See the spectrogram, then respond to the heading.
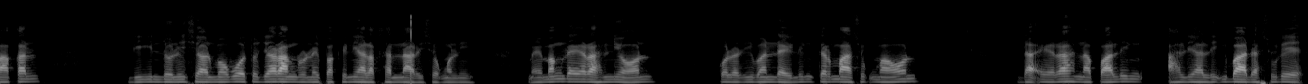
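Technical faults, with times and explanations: Throughout: low-bitrate audio saved at a high bitrate. Nothing comes through above about 10.6 kHz, and the speech carries that swirly, smeared MP3 texture you get when a codec has been starved of bits. The likely story is an MP3 made at something near 40 kbit/s and then re-encoded as a roughly 192 kbit/s MP3. The second pass keeps the file big, but it can't bring back the top end or undo the damage the first pass did.
4.11 s: uninitialised buffer. There's a sudden, loud crack lasting only about 0.67 ms, which fits a 32-sample block being played before any real audio had been written into it. Whatever junk was sitting in that memory got read out as samples. That's why it sounds harsh and completely unrelated to the speech around it.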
